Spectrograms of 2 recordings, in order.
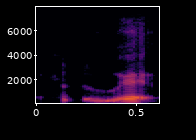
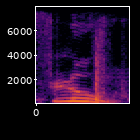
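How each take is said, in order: First: The word ends with an extra vowel sound. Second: The word ends cleanly on the vowel. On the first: The speaker calls it wrong. "Yang awak sebut fly eh ke, ... flu eh" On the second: The speaker calls it right. "Dia sebut flu"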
